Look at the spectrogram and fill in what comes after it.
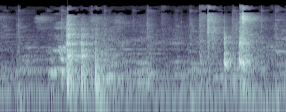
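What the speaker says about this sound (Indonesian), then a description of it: "Aku pakai panci satu lagi." A cooking pot is handled in a home kitchen while a vegetable dish simmers, before anchovies and tempeh are fried. A few close metallic clanks and knocks ring out, with softer clatter between them and no talking.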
